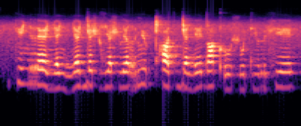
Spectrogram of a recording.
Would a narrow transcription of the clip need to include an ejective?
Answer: yes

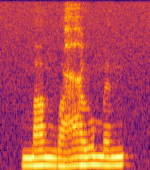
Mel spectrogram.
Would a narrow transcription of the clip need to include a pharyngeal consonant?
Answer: yes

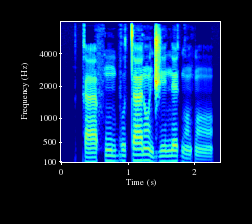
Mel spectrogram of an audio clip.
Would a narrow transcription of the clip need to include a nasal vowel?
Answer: yes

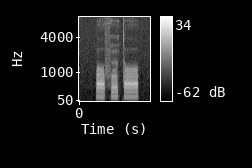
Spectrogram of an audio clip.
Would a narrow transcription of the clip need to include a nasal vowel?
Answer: yes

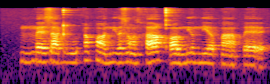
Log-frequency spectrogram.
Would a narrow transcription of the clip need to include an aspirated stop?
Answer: no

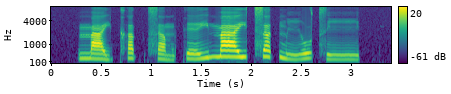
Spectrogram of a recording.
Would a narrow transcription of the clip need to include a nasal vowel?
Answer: no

